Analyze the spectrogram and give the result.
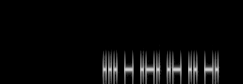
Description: Morse code, heard as a keyed tone, about 44 wpm, 700 Hz. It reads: STRAIN
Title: Top 1751-2000 Words 45wpm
